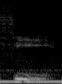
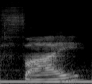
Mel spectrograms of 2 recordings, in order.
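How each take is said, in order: First: The vowel sounds like 'ee'. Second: The vowel sounds like 'eye'. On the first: The speaker calls it right. "We have fee" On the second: The speaker calls it wrong. "not fi"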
